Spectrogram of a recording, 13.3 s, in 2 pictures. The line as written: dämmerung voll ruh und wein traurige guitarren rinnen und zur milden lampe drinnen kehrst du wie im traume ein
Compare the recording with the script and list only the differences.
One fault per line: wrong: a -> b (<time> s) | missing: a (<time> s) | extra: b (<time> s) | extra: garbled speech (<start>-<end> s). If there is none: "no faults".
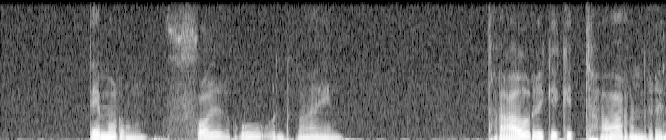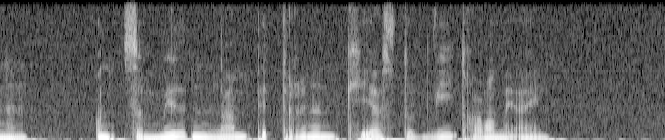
missing: im (11.3 s)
